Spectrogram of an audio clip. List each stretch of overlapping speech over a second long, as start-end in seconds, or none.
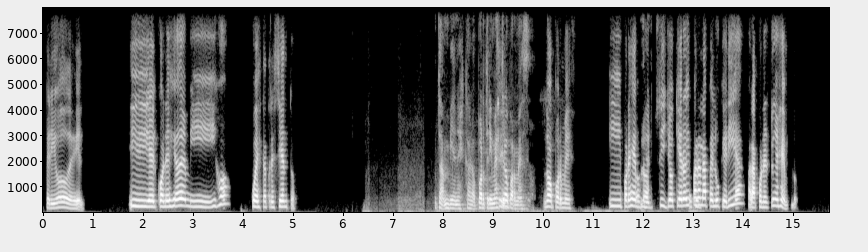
none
